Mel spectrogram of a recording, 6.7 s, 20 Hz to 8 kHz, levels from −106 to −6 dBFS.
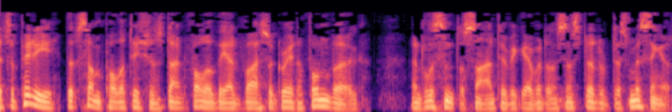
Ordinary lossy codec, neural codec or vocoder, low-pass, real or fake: MP3, 24 kbps; vocoder, 44.1 kHz, 80 mel bands, Vocos; 7.2 kHz; fake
